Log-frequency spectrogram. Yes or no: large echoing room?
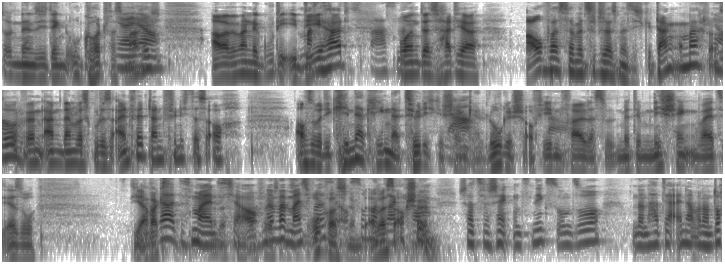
no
